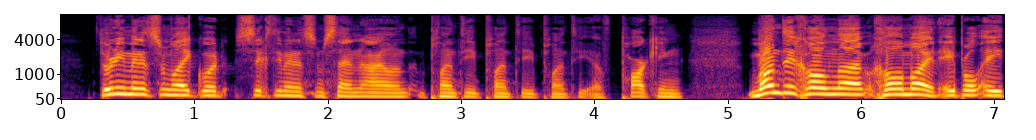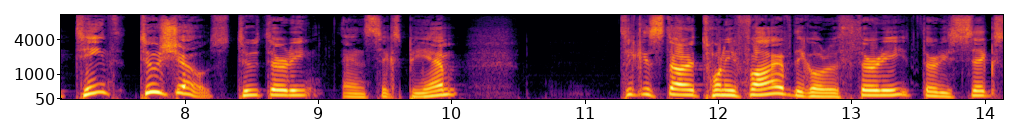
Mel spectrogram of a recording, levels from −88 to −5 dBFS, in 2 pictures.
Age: 40-59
